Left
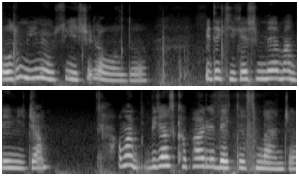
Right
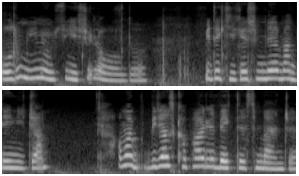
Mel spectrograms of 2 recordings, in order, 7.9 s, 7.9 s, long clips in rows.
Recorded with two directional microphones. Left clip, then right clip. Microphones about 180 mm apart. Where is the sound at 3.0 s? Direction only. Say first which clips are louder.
Left 1 dB; 20° right (ahead or behind).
